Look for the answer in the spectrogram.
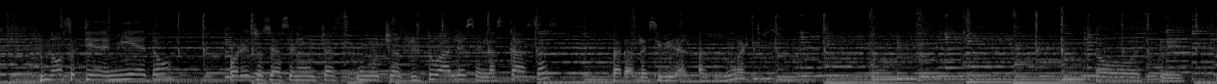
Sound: speaking spanish

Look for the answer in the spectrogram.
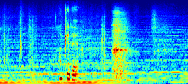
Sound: sighs

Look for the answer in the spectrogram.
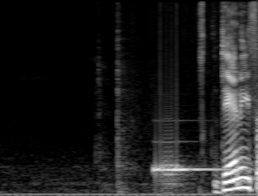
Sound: buzzer

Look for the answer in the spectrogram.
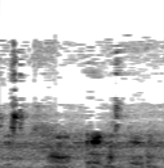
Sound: laughs

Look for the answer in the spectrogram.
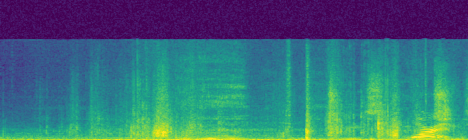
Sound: man moans

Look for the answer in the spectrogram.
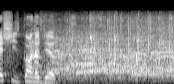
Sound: applause

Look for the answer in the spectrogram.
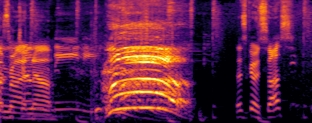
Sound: yells

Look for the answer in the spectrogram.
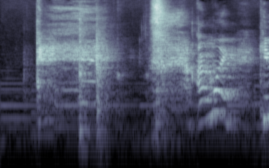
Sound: laughs

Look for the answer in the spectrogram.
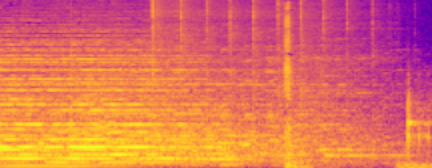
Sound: baton taps; tapping on small drum

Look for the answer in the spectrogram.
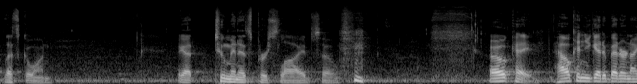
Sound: laughs

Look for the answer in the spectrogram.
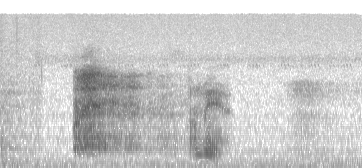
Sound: exhales

